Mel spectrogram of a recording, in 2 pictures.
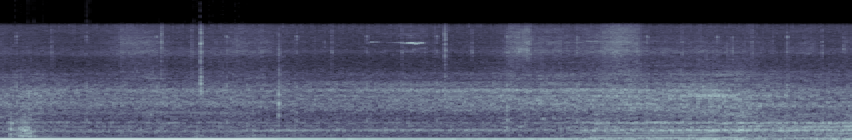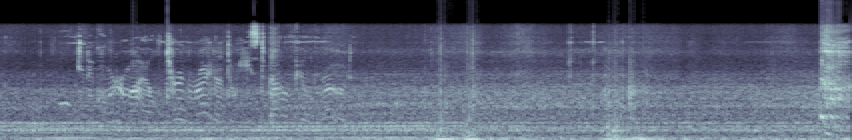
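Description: Car cabin noise while driving: steady engine and road noise. A heavy low rumble fills the first couple of seconds and then eases off, and a steadier hum sets in about six seconds in.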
